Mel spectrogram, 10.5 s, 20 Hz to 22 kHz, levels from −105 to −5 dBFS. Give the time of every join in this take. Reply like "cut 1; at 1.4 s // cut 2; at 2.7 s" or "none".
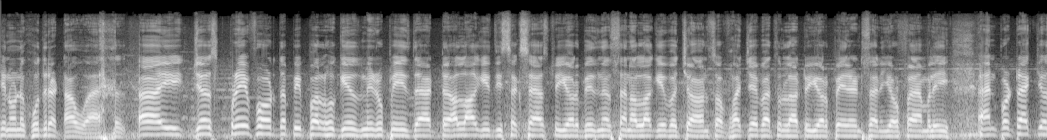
cut 1; at 1.2 s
